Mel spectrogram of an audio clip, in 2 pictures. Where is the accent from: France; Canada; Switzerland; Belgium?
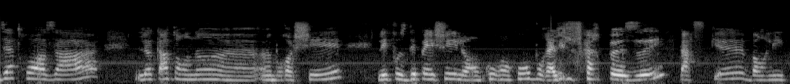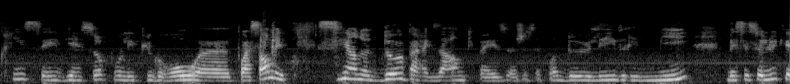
Canada; Quebec; Je suis originaire de l'Estrie. J'ai été élevée par là-bas.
